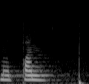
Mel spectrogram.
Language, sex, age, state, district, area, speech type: Manipuri, female, 18-30, Manipur, Senapati, urban, spontaneous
